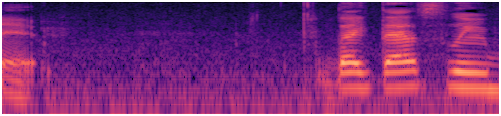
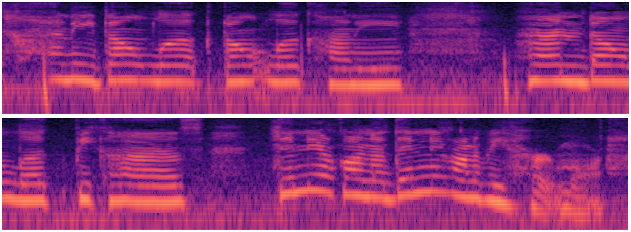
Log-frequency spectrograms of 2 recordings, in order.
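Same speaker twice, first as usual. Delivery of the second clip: higher, softly coaxing nurse voice; a touch of a soothing nurse; imitating nurses; 6 semitones higher, 6 dB quieter than usual. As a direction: mimic the nurses gently telling her not to look.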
